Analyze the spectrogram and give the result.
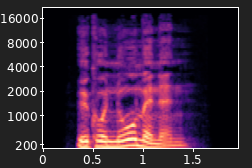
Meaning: plural of Ökonomin
- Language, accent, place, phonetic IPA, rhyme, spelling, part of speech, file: German, Germany, Berlin, [økoˈnoːmɪnən], -oːmɪnən, Ökonominnen, noun, De-Ökonominnen.ogg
